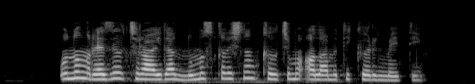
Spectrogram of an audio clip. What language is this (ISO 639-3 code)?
uig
